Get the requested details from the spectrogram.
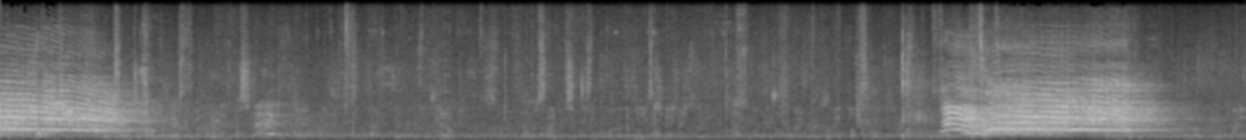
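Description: Young people call out together in long, drawn-out shouts.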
